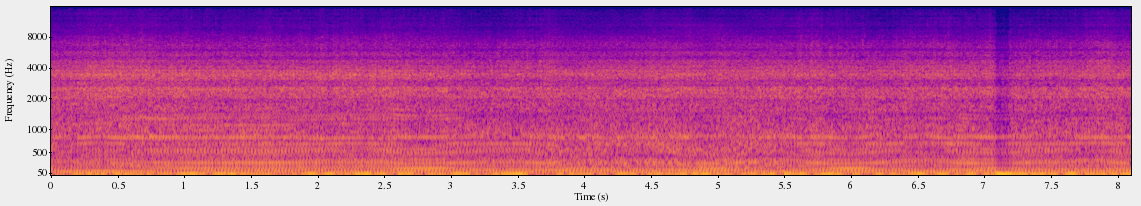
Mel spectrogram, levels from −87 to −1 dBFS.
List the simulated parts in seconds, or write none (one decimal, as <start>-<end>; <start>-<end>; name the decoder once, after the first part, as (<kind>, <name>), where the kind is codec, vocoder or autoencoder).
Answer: 3.7-5.5 (autoencoder, DAC-VAE)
